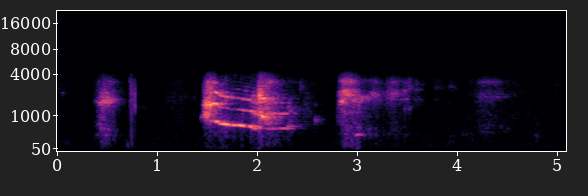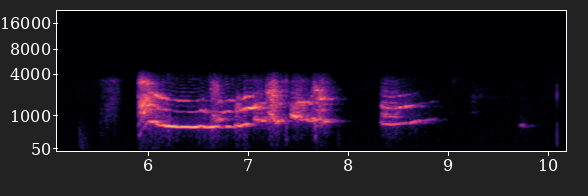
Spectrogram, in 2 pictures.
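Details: Early-morning singing by a pet Miniature Schnauzer wanting its owner awake: short yips and whimpers broken by two longer quavering howl bursts, with quiet gaps between.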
